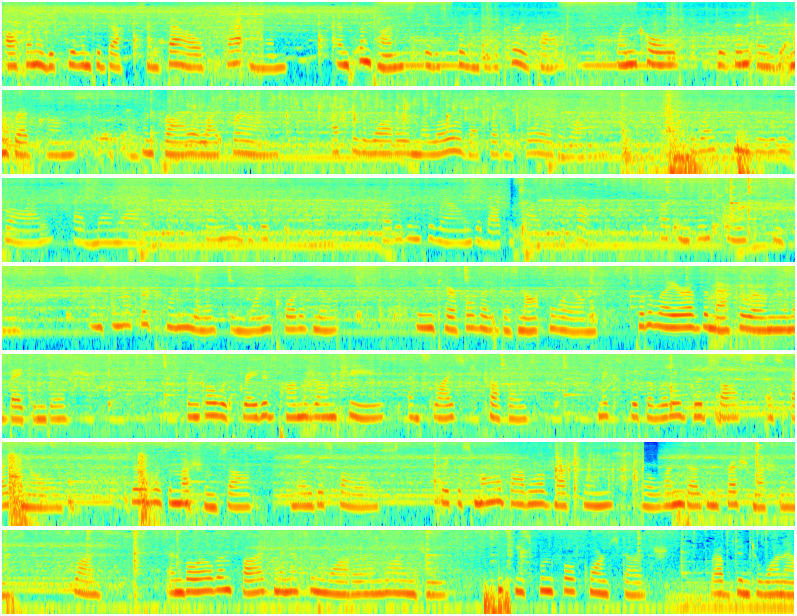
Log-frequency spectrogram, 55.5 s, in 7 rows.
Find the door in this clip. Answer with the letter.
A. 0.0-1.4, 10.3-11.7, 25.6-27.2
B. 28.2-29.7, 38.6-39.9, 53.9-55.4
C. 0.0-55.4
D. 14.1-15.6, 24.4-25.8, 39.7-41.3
D.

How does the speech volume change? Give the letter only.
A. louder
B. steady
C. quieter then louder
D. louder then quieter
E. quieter
C.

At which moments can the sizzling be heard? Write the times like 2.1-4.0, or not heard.
0.0-55.4.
